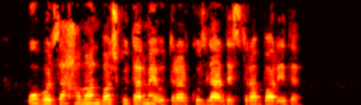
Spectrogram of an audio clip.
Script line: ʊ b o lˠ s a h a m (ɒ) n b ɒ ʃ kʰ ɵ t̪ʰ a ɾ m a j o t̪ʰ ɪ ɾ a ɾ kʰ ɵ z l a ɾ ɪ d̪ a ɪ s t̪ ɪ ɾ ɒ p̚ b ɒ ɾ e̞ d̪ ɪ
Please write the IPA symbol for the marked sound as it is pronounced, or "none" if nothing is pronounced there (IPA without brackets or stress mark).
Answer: ɒ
